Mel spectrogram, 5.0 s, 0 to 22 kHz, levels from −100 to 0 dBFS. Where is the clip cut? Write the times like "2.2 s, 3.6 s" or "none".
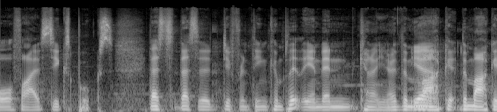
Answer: none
